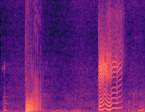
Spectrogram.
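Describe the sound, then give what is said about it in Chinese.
Two fairly loud farts with quiet pauses around them: a short rasping one first, then a longer buzzy one whose pitch wobbles up and down. “果然放屁之后肚子就轻松多了啊。”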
